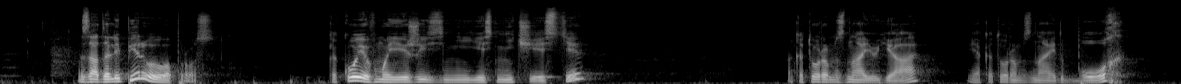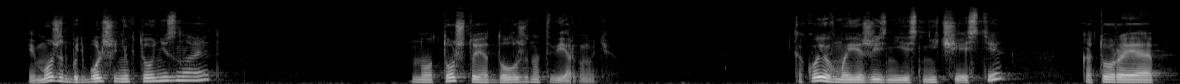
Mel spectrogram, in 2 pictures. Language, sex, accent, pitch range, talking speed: Russian, male, native, 100-150 Hz, 95 wpm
